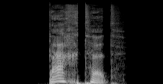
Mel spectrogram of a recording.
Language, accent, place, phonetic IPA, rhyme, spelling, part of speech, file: German, Germany, Berlin, [ˈdaxtət], -axtət, dachtet, verb, De-dachtet.ogg
- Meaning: second-person plural preterite of denken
